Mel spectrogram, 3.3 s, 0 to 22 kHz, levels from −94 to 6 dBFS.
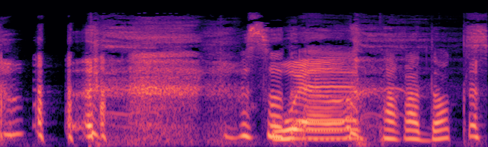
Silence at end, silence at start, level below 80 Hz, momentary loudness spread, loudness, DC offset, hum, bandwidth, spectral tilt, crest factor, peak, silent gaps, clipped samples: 0 s; 0 s; -52 dBFS; 11 LU; -16 LUFS; under 0.1%; none; 15 kHz; -3 dB/octave; 16 dB; 0 dBFS; none; under 0.1%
